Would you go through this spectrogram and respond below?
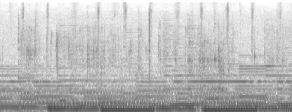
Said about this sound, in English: We're just gonna pour a little bit of this into our recycled coffee cup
